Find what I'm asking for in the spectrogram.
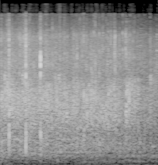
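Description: Audience at a Los Angeles County quality and productivity awards event applauding, a dense, steady wash of clapping from a moderately sized crowd with a few sharper claps standing out near the start.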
